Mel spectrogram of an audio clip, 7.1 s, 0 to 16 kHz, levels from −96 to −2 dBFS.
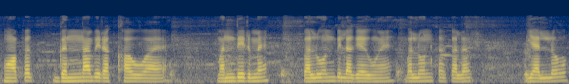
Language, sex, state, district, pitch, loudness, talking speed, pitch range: Hindi, male, Uttar Pradesh, Jalaun, 145 Hz, -19 LUFS, 160 wpm, 140-155 Hz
